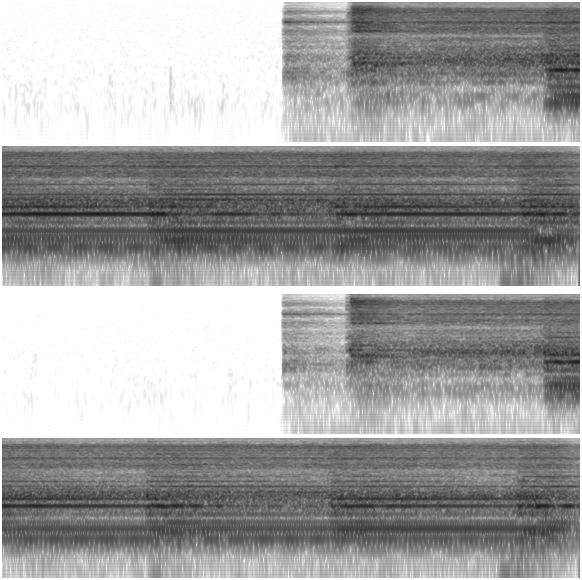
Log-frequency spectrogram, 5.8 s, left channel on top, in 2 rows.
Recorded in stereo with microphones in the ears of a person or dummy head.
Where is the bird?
No bird in this recording.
